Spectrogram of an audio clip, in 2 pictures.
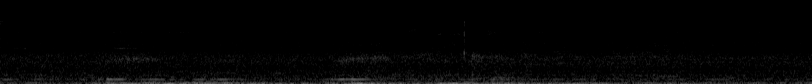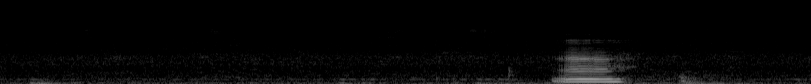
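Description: A young man speaks quietly and calmly into a microphone.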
